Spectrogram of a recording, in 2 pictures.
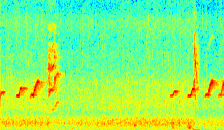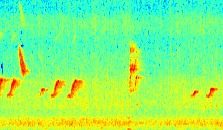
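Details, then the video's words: Rusty-collared seedeater repeating its short tournament song about every three seconds, each phrase a quick series of rising whistled notes, with sharp clicks between phrases and a steady watery trickle underneath. "Coleiro ou Papa-capim com Canto Curto Para TORNEIO"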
